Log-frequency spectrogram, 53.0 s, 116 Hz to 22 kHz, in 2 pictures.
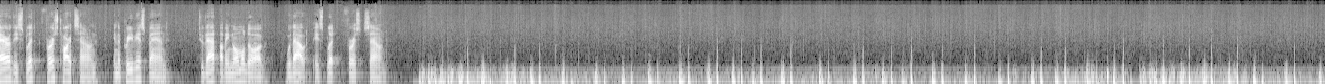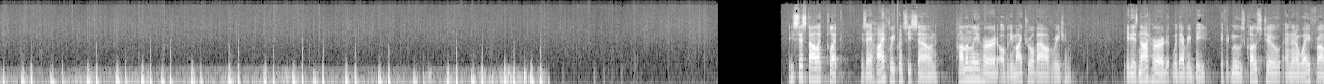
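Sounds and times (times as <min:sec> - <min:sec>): faint steady hum: 0:00.0 - 0:40.9, 0:42.2 - 0:52.9
dog heartbeat: 0:08.4 - 0:37.5.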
